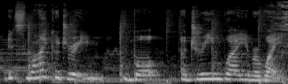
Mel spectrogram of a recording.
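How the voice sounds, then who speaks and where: A woman playing a dreamy, excitable young scavenger in an audio drama. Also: fairly high pitch, normal speed, over music, close to an everyday voice. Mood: awed, excited.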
